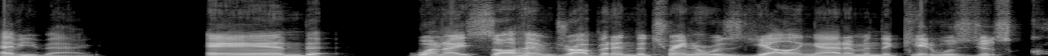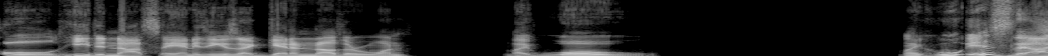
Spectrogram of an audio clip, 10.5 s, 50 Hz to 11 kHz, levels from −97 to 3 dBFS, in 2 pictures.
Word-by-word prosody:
heavy - - +1
bag. - - -12 0.5
And, 140 -2 +3 0.4
when 160 +3 +1
I 150 0 +4
saw 180 +7 +1
him 175 -6 0
drop 185 +7 +2
it 175 - +2
and 150 -2 -2
the 140 - -1
trainer 165 +1 +1
was 130 -8 -4
yelling 145 +3 +1
at 125 0 +2
him 125 0 -2
and 120 - -5
the 115 - -1
kid 155 +6 0
was 135 -6 -6
just 115 - -4
cold, 95 -5 -2
he 135 +2 +4
did 130 -3 +1
not 105 -2 +2
say 110 - +1
anything. 110 +1 +1
He's 115 - -1
like, 100 -4 +1
"Get 125 -1 +4
another 110 -4 0
one," 95 -1 -8 0.5
like, 90 - -6
woah 100 -4 -1 1.2
like, - - -4
who - - -1
is - - +3
that, - - +4
I - - +6
125 Hz, 225 wpm, -24 LUFS, 110-150 Hz, 1.2 s, I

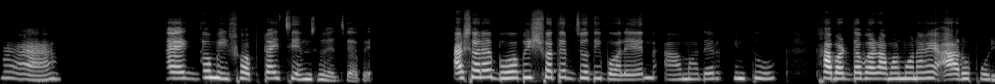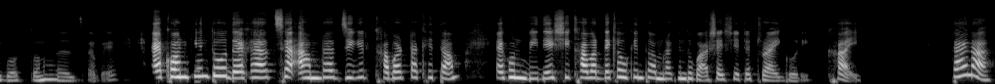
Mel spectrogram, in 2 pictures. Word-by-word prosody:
হ্যাঁ। 245 -8 -5 1.3
একদমই 290 +2 +2
সবটাই 285 +1 -1
চেঞ্জ 245 -2 -1
হয়ে 200 -6 -5
যাবে। 485 - -11 0.9
আসলে 325 +3 +4 0.2
ভবিষ্যতের 315 +1 +1
যদি 290 -1 -2
বলেন 225 +1 -4 0.3
আমাদের 250 +2 -6 0.2
কিন্তু 275 +1 -3 0.6
খাবার-দাবার 270 -1 +5
আমার 265 +1 0
মনে 275 0 +1
হয় 290 -1 -1 0.2
আরও 245 +2 +1
পরিবর্তন 190 -4 -9
হয়ে 175 -5 -13
যাবে। - - -24 0.5
এখন 345 +1 +7
কিন্তু 380 +1 +3 0.2
দেখা 295 +2 +1
যাচ্ছে 315 +3 -4 0.2
আমরা 300 +2 +2 0.2
যে 310 - 0 0.3
খাবারটা 295 +3 -1
খেতাম 305 -3 -2 0.5
এখন 320 +3 +5
বিদেশি 280 +4 -3
খাবার 305 -1 +5
দেখেও 325 +2 +1
কিন্তু 315 -1 -2
আমরা 260 -1 -1
কিন্তু 270 0 -1
বাসায় 205 +5 -6
এসে 250 - -11 0.2
ট্রাই 185 -5 -6
করি 160 +5 -15 0.3
খাই - - -2 1.0
তাই 370 +3 +3
না? - - +5
280 Hz, 125 wpm, -20 LUFS, 245-310 Hz, 1.3 s, এখন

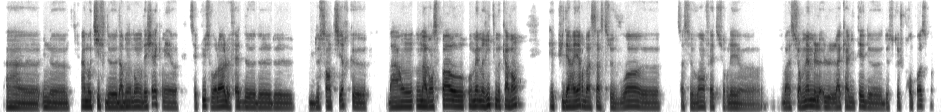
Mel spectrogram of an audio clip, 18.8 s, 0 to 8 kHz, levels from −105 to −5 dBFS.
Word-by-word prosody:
un, 90 -1 0
heu, 80 -2 -1
une, 95 -1 0
heu, 80 -1 -1 0.2
un 105 - +2
motif 100 +1 +1
de 90 0 +3
d'abandon 95 +2 +2
ou - - -2
d'échecs. 100 +10 0
Mais, 90 -2 -2
heu, 85 -1 -2 0.2
c'est - - -10
plus, 110 -1 -1
voilà, 95 +3 +5
le 95 -3 +2
fait 95 0 -2
de 90 -1 +1
de 85 0 0
de 80 -1 -2 0.3
de 80 +3 -2
sentir 95 +6 -3
que, 85 -4 -2 0.4
bah, 95 +1 -1
on 100 +1 +2
on 110 -1 +2
avance 100 0 +2
pas 115 -1 +6
au 105 -2 +6
au 110 - 0
même 105 0 +4
rythme 115 0 +2
qu'avant 110 +5 +1 0.6
et 100 - -3
puis, 100 +1 -5
derrière, 100 +3 +4
bah, 100 -1 +1
ça 90 +3 -2
se 85 - -11
voit, 95 +5 +1
heu, 85 -1 -3 0.3
ça - - -10
se - - -10
voit, 90 +4 -1
en 95 - -3
fait, 95 -1 -6
sur 90 -3 -10
les 85 0 0
heu, 70 -3 -6 0.5
bah, 85 0 -2
sur, 85 - -3
même, 110 +4 +4
le 100 -2 +2 0.2
la 95 0 +1
qualité 95 +1 -2
de 85 -3 -3
de 80 +3 -6
ce - - -19
que - - -5
je - - -14
propose, 110 0 -4
quoi. - - -26
95 Hz, 200 wpm, -22 LUFS, 85-100 Hz, 0.6 s, pas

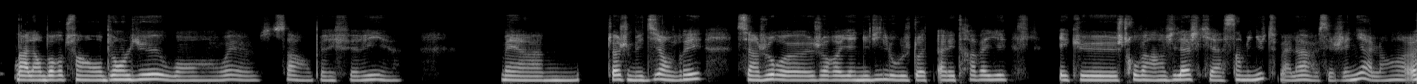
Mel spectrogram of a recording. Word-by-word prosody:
Bah, 210 -1 +4
aller 200 0 +3
en 200 - +3
bord 205 0 +3
enfin 210 0 -1
en 200 0 +1
banlieue 215 +3 +5
ou 200 -3 -1
en 190 0 -5
ouais, 215 +2 -4 0.2
heu, - - -10
c'est - - -8
ça 220 - -2
en 190 -1 -8
périphérie, 195 +2 -4
heu, 190 - -10 1.0
mais, 210 -1 +1
hem, 190 0 -2 0.3
tu 215 - +3
vois 220 - +6
je 215 -1 0
me 195 0 +1
dis 230 +6 +1
en 215 -2 +3
vrai, 230 +6 +1 0.3
si 215 - 0
un 200 - +3
jour, 220 +2 +3
heu, 200 0 +1
genre, 205 0 0
il 200 - +1
y - - +3
a - - +2
une 200 0 +3
ville 215 +1 +1
où 200 -1 +1
je 195 - -2
dois 200 0 +1
aller 200 -1 -1
travailler 210 0 -1 0.5
et 205 -1 +2
que 200 -2 +3
je - - +3
trouve 215 -2 +1
un 200 -1 0
village 215 +3 +3
qui 205 - -4
est - - 0
à 190 - -3
5 205 +4 -2
minutes, 225 +6 -1
bah, 185 - -6
là, 210 +1 -1
heu, - - -10
c'est 180 0 -6
génial, 200 +1 -1
hein, 210 +3 -1
heu. - - +5
200 Hz, 245 wpm, -23 LUFS, 195-215 Hz, 1.0 s, vois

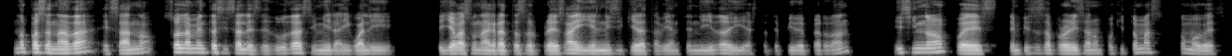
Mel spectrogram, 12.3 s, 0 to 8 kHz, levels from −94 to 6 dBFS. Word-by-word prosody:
No 155 +1 -3
pasa 150 -2 +5
nada, 140 +8 +4
es 105 +1 -13
sano. 125 +5 0
Solamente 150 -2 +3
si 130 -2 -13
sales 120 -4 +1
de 105 0 -9
dudas, 125 +4 +1
y - - -10
mira, 105 -2 -3
igual 110 0 -1
y 110 -3 -7 0.4
te 110 - -7
llevas 115 -1 +5
una 115 -2 -1
grata 110 0 +2
sorpresa, 105 +3 +2
y 110 -1 0
él 110 0 +1
ni 110 - -2
siquiera 105 -1 -1
te 100 - -20
había 105 +1 -8
entendido 105 +3 -5
y 105 0 -6
hasta 105 -1 -17
te 100 - -21
pide 105 +1 -7
perdón. 115 - -10 0.4
Y 145 - -5
si 150 +2 -9
no, 155 +3 +1
pues, 110 -2 +4
te - - -9
empiezas 115 +3 -11
a 115 - -3
priorizar 110 0 -1
un 110 - -10
poquito 120 +4 -13
más. 145 +1 -8
¿Cómo 125 -5 -5
ves? 105 0 -3
110 Hz, 215 wpm, -23 LUFS, 105-130 Hz, 0.4 s, pasa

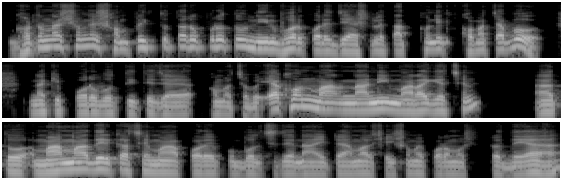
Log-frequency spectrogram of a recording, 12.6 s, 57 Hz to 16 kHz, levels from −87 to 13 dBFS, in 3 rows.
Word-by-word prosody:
ঘটনার 170 +7 +1
সঙ্গে 195 0 -1
সম্পৃক্ততার 170 +5 -2
উপরও 180 +2 -1
তো - - +3
নির্ভর 145 0 +3
করে 130 -1 +2
যে 125 - +2
আসলে, 115 - -6
তাৎক্ষণিক 140 +4 -2
ক্ষমা 130 +3 -2
চাবো, 140 0 +4 0.5
নাকি 115 +1 -2
পরবর্তীতে 105 -2 -2
যাইয়া 100 0 0
ক্ষমা 100 -2 -4
চাবো? - - -5 0.2
এখন 190 +6 +1
মা 140 - +6 0.2
নানি 135 +3 +6
মারা 125 +1 +4
গেছেন। 125 +7 -2 0.5
আ - - +3 0.2
তো 115 - +3 0.3
মামাদের 140 +3 +6
কাছে 125 0 -1
মা 110 - +3
পরে 105 -1 +1 0.3
বলছে 100 -2 -4
যে, 105 - -1
"না, 100 - -2
এটা 100 - -5
আমার 105 0 -1
সেই 95 - -7
সময় 105 -1 -5
পরামর্শটা 100 +1 -5
দেওয়া, 110 +3 +3
125 Hz, 175 wpm, -24 LUFS, 105-145 Hz, 0.5 s, মা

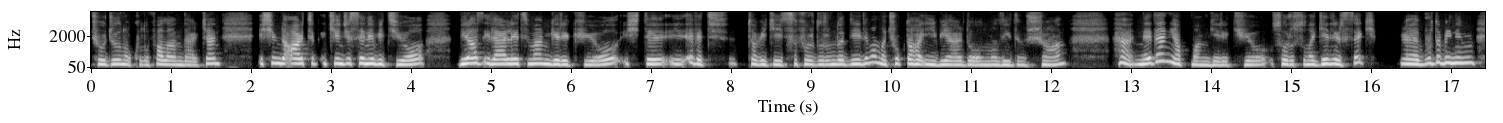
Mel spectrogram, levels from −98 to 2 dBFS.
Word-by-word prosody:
çocuğun 230 0 +1
okulu 200 -1 -4
falan 205 0 0
derken, 195 +8 -2 0.5
eee, - - -2
şimdi 265 +2 +2
artık 260 -1 0
2. 255 +1 +1
sene 255 -1 +4
bitiyor. 220 +2 +1 0.4
Biraz 270 +2 +5
ilerletmem 245 0 +3
gerekiyor. 210 +2 0
İşte, 240 0 +1
iii 235 -1 -2
Evet, 225 -3 -1 0.4
tabii 215 -4 0
ki 205 +1 -1
sıfır 215 +1 -4
durumda 210 0 0
değilim 235 +4 +1
ama 275 -8 0
çok 255 +2 -7
daha 230 -2 +3
iyi 210 -3 +1
bir 200 - +2
yerde 200 -1 0
olmalıydım 190 -1 -2
şu 190 +4 -4
an. 215 +7 -3 0.6
Ha, 280 -6 -1
neden 270 - +2
yapmam 215 - -1
gerekiyor 195 +4 -4
sorusuna 215 -2 -1
gelirsek, 240 +6 0 0.3
eee, 245 -2 +4
burada 265 +3 0
benim 290 0 +3
225 Hz, 135 wpm, -18 LUFS, 200-250 Hz, 0.6 s, Biraz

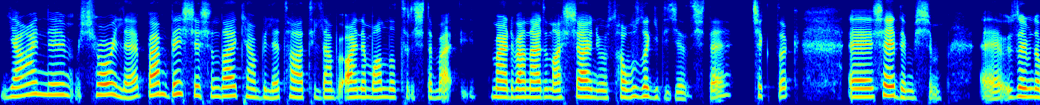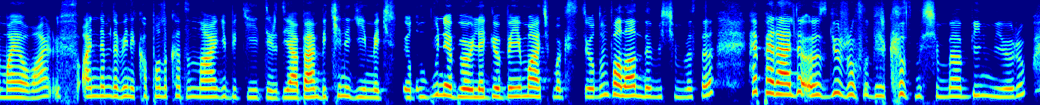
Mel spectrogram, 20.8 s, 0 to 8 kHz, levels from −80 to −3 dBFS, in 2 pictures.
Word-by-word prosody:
Yani 300 +4 -1
şöyle, 290 -7 0
ben 305 +1 +4
5 310 -2 0
yaşındayken 255 -2 -1
bile 210 -1 -6
tatilden 220 -2 -4
bö - - -7
annem 225 0 +1
anlatır 225 0 -5
işte 215 -1 -8
be - - 0
i 285 -8 -24
merdivenlerden 230 -1 +3
aşağı 230 +3 +2
iniyoruz, 210 -2 -8
havuza 245 +3 -1
gideceğiz 185 -6 -11
işte, 280 +7 -6 0.2
çıktık. 245 -2 -6 0.6
Eee, 235 0 +4
şey 270 0 +5
demişim, 205 -2 -7 0.4
eee - - -3
üzerimde 235 +1 +1
mayo 225 -2 +1
var 235 +5 -1
"Üf, - - -13
annem 260 +1 0
de 260 -1 -1
beni 255 -1 -1
kapalı 255 0 -7
kadınlar 240 -2 0
gibi 240 -1 -9
giydirdi 215 -1 -9
ya, 210 -1 +4
ben 230 +1 +6
bikini 260 +2 -5
giymek 220 -1 -5
istiyordum. 225 +2 -7
Bu 285 - -8
ne 280 -4 +4
böyle? 230 -1 +5
Göbeğimi 250 +3 +2
açmak 240 -2 +2
istiyordum." 240 +5 -5
falan 275 -4 +6
demişim 235 -1 -6
mesela. 235 +8 -3 0.3
Hep 385 +1 0
herhâlde 310 -4 +9
özgür 295 +3 +1
ruhlu 295 -2 -5
bir 265 0 -5
kızmışım 255 -5 -5
ben, 250 -1 -4
bilmiyorum. 270 -1 -6
240 Hz, 165 wpm, -23 LUFS, 225-270 Hz, 0.6 s, herhâlde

